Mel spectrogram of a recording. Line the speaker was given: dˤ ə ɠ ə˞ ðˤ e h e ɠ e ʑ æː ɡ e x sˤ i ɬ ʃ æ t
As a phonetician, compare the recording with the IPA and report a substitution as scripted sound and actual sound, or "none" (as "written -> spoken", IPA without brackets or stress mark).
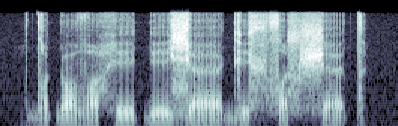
none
